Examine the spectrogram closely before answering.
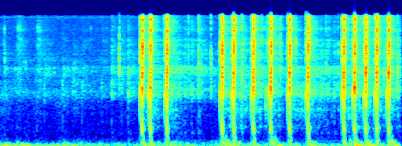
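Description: Paintball marker firing in three quick bursts of sharp shots, several a second, the first starting about a second and a half in.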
